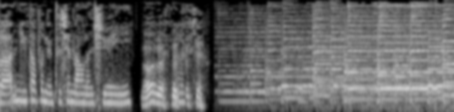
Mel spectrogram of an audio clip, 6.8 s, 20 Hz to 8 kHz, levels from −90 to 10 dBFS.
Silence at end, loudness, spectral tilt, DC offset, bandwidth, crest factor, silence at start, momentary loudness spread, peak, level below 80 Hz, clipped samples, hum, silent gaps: 0 s; -15 LUFS; -3 dB/octave; under 0.1%; 8 kHz; 14 dB; 0 s; 14 LU; -2 dBFS; -56 dBFS; under 0.1%; none; none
